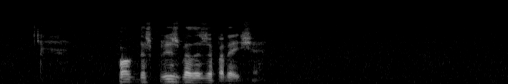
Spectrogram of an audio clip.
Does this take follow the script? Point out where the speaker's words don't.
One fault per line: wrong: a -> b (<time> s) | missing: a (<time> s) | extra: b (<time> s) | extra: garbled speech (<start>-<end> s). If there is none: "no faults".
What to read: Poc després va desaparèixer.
no faults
